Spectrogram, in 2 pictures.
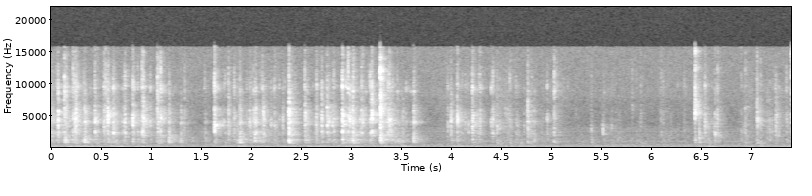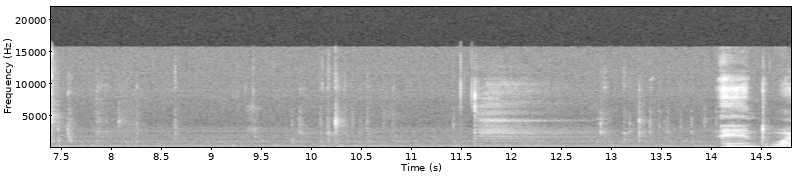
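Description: Rapid, steady typing on a computer keyboard while writing Rust code, close and clear, with continuous key clicks throughout and a brief louder bump at the end.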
